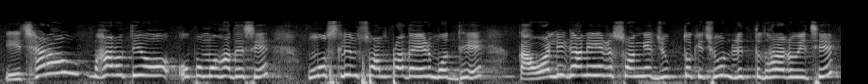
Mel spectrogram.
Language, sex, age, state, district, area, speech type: Bengali, female, 30-45, West Bengal, Murshidabad, rural, spontaneous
